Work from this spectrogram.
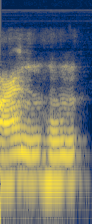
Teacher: نون ساكنة followed by ها, so this is إظهار making it clear with no غنة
